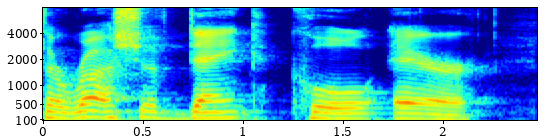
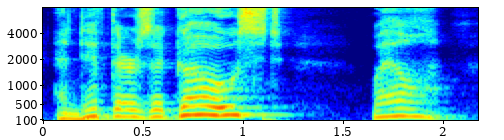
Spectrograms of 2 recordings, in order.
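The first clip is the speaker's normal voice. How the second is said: put-on higher, teasing child laying down the rules; bold young girl; 5 semitones higher than usual. A narrator's reading. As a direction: brave friend shrugging off the fear. Calixta answers friend.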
